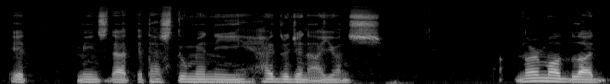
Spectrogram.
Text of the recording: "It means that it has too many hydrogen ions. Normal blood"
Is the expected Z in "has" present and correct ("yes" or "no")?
no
